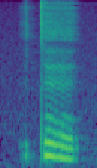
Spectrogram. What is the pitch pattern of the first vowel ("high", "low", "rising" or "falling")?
falling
